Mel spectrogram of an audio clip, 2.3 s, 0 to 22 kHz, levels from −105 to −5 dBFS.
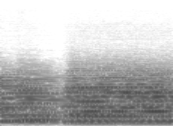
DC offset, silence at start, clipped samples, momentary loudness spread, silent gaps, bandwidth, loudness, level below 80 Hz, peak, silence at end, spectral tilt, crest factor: under 0.1%; 0 s; under 0.1%; 5 LU; none; 4.9 kHz; -36 LUFS; -86 dBFS; -22 dBFS; 0 s; -9.5 dB/octave; 14 dB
